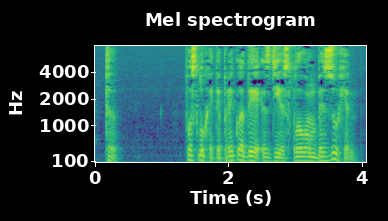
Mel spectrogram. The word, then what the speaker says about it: besuchen: На ці префікси не падає наголос. До таких префіксів належать «be» або «er». – «Besuchen», «erzählen».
